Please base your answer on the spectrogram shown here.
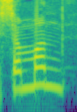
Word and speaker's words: संबंध: और जब हम प्रोनाउंस करते हैं तो ये क्लियर हमें समझ में आ रहा है कि संबंध, स म ब न ध, संबंध, ये क्लियर प्रोनाउंसिएशन हो रहा है कि यहाँ पहले बिंदु का मतलब म है और दूसरे बिंदु का मतलब न है, ठीक है।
